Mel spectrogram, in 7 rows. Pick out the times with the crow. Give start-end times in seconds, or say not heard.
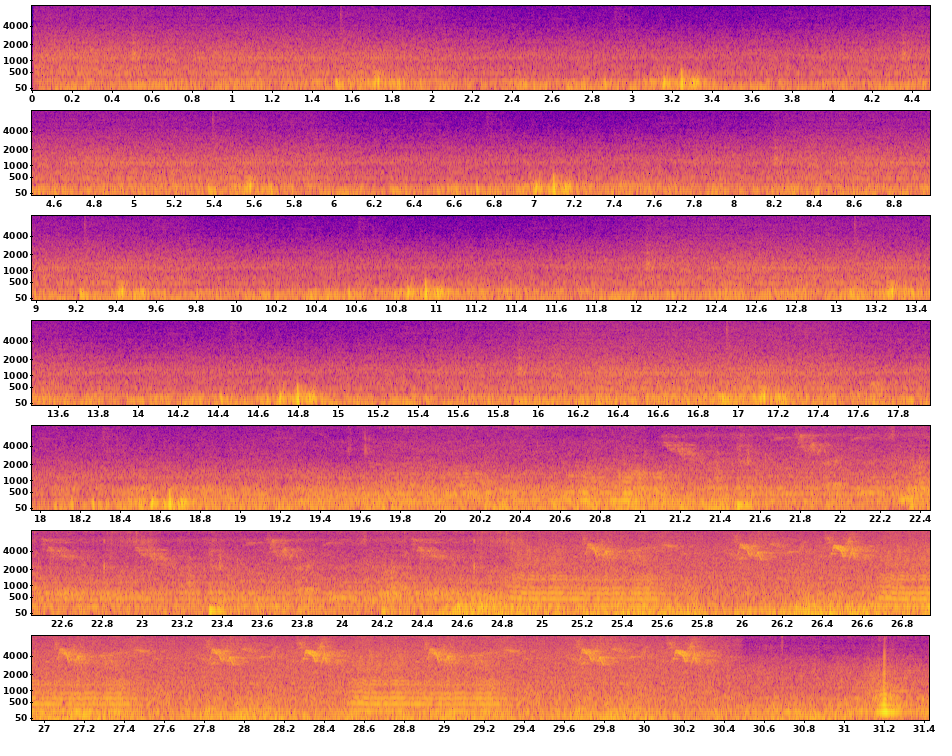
not heard.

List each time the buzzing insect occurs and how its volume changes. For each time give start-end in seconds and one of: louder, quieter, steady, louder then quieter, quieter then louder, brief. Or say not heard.
0.0-31.3 louder.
